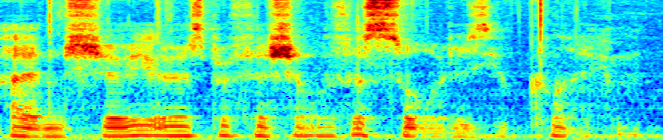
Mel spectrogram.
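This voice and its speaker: A man playing a gruff, dutiful orc warrior in a fantasy roleplay audio drama, blunt and protective as he speaks to the listener. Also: deep voice, steady tone, moderate pace, slight background noise. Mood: teasing, blunt.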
